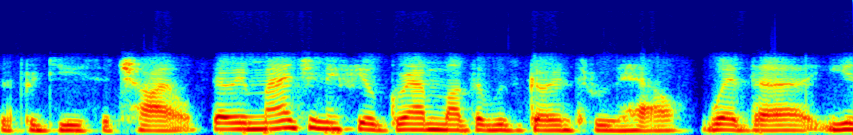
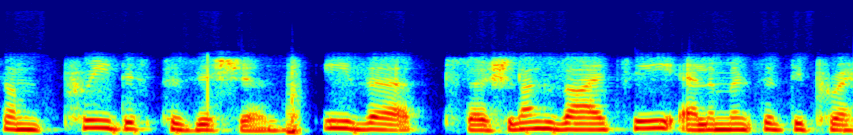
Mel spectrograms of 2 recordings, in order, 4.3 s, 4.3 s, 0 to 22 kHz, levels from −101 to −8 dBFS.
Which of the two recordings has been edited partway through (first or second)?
first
